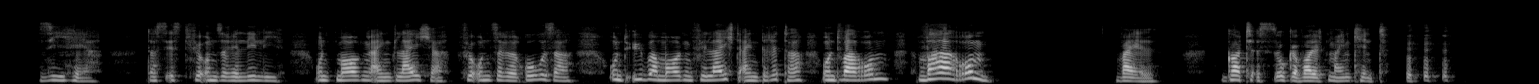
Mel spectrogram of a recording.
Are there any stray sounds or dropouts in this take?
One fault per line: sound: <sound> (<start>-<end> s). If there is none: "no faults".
sound: laugh (14.1-14.6 s)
